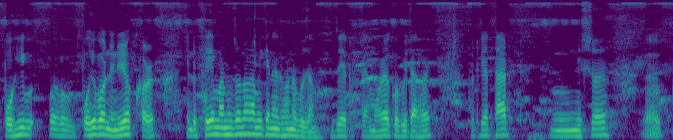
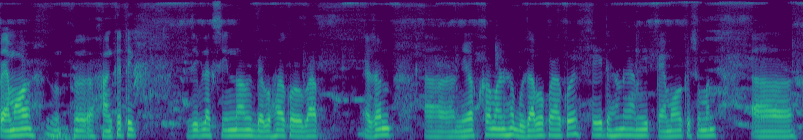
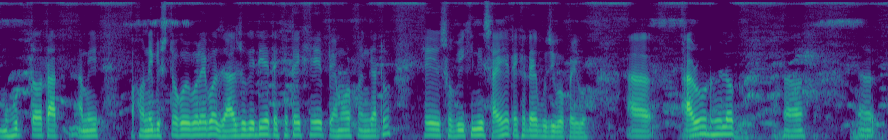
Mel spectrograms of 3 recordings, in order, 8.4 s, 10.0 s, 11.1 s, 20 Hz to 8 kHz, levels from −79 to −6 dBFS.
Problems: constant background noise, background conversations at intervals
